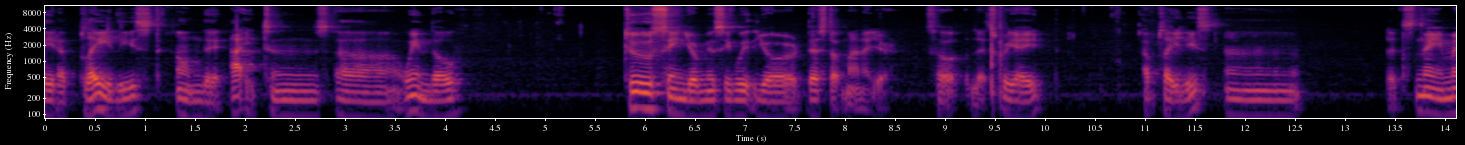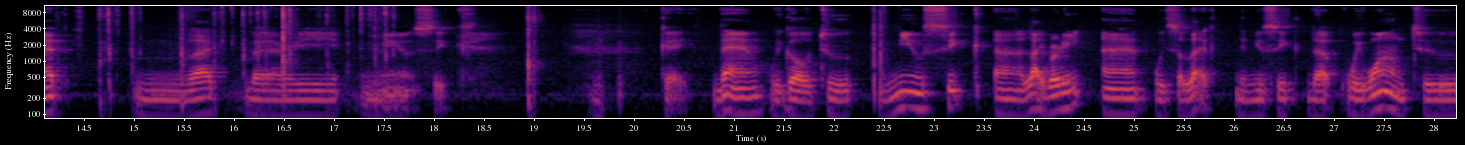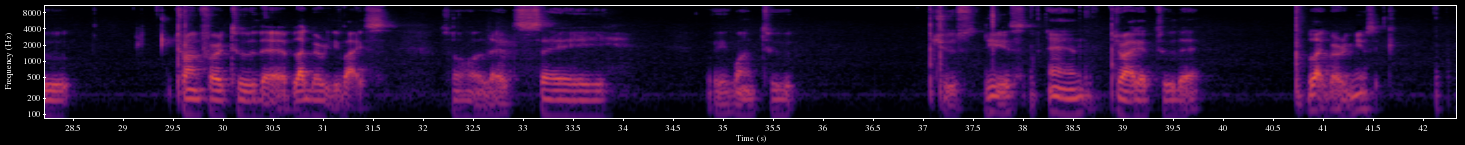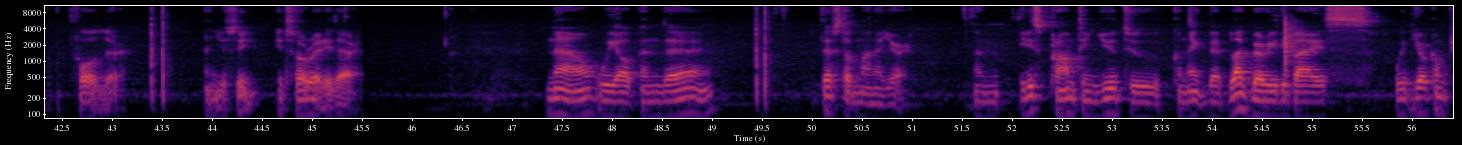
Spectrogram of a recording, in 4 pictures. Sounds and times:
Speech: 0:00.0 - 0:04.2, 0:05.8 - 0:10.0, 0:11.0 - 0:12.6, 0:13.4 - 0:14.4, 0:15.0 - 0:18.6, 0:20.3 - 0:28.5, 0:29.4 - 0:34.1, 0:34.8 - 0:35.8, 0:37.1 - 0:39.8, 0:40.8 - 0:41.8, 0:42.6 - 0:43.2, 0:43.9 - 0:45.6, 0:47.4 - 0:49.1, 0:50.1 - 0:56.4.

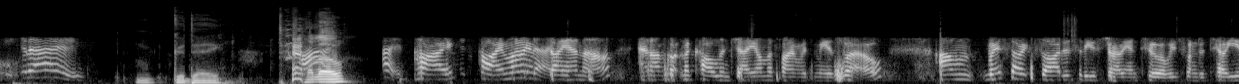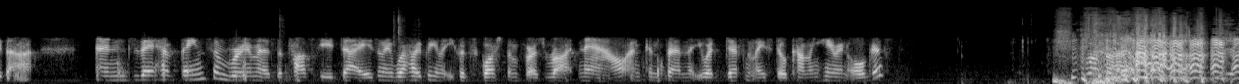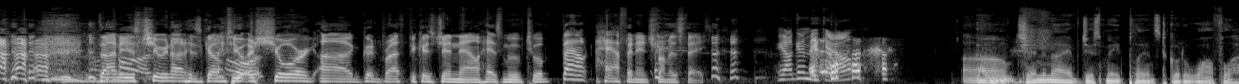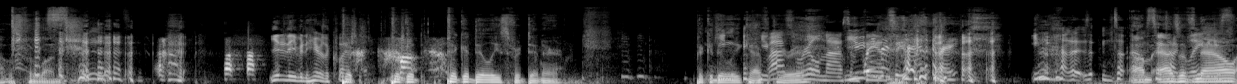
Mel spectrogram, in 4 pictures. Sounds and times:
Speech: 0:01.3 - 0:04.3, 0:25.3 - 0:32.0, 0:32.6 - 0:33.5, 0:34.4 - 0:43.0, 0:44.1 - 0:49.5.

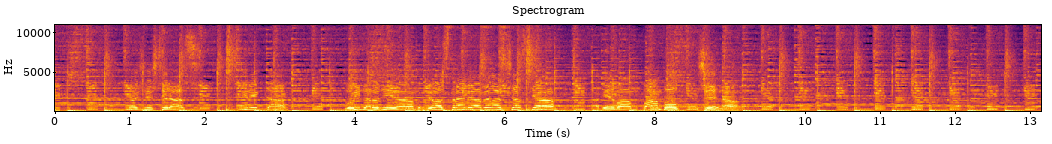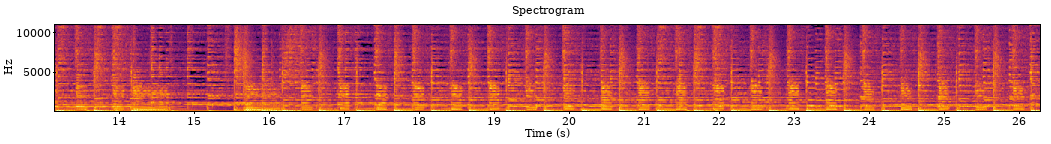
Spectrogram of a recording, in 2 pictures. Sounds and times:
Music: 0:00.0 - 0:26.2.

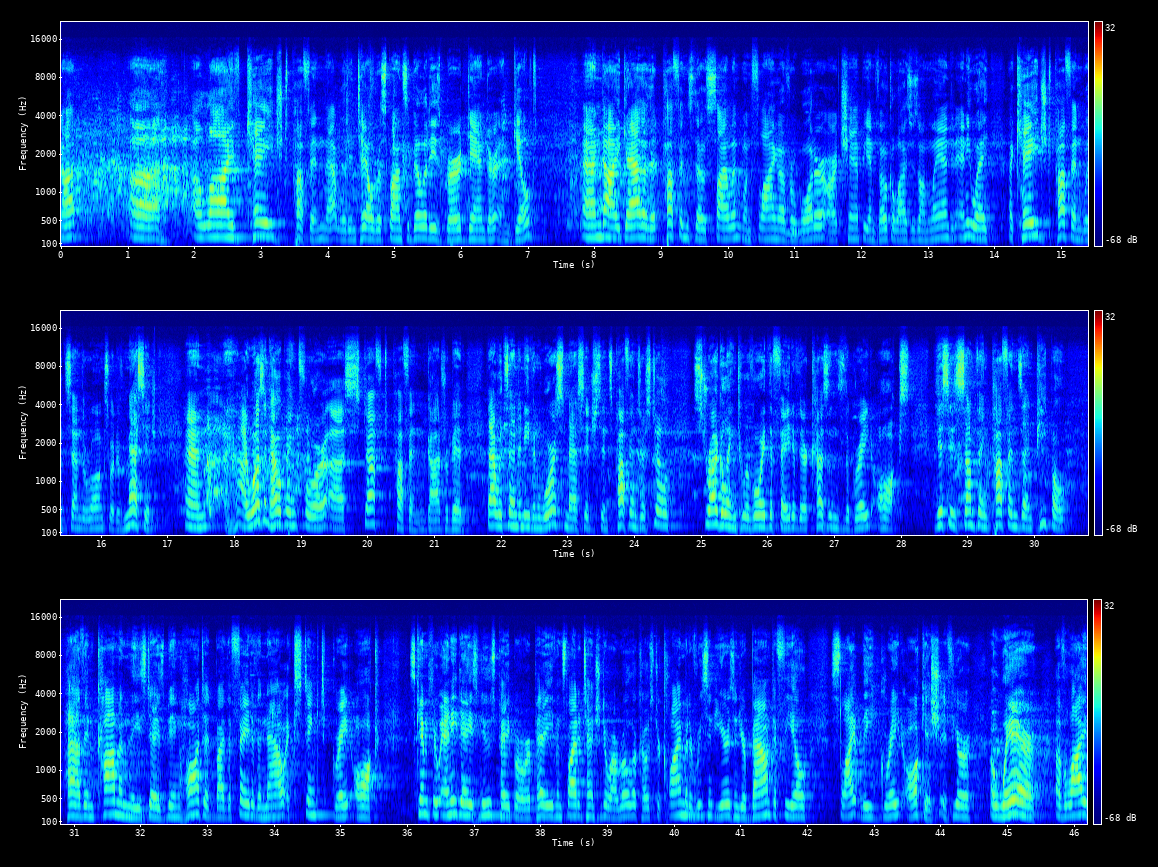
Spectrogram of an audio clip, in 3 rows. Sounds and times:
Male speech, man speaking: 0:00.0 - 0:00.3, 0:01.0 - 0:46.2
Narration, monologue: 0:00.0 - 0:46.2.

